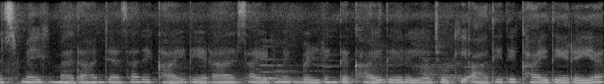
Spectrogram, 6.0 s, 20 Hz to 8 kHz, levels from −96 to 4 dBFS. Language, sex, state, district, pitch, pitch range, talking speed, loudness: Hindi, female, Uttar Pradesh, Deoria, 225 Hz, 220-235 Hz, 230 wpm, -38 LUFS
